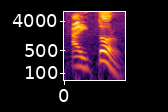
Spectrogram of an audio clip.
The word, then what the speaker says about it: Aitor: A ver quién se atreve a decirle a Suancar que se dice Aitor, con acento en la O, que me están sangrando los oídos, pero claro, como es el jefe, estáis calladitos.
